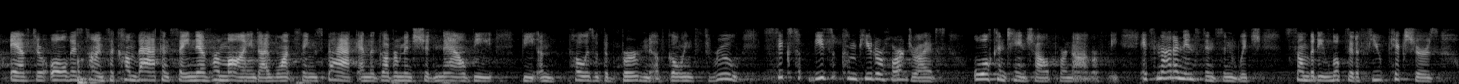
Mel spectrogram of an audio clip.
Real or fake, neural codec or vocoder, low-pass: fake; vocoder, 44.1 kHz, 128 mel bands, Pupu-Vocoder; 5.4 kHz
